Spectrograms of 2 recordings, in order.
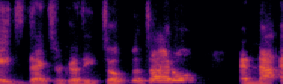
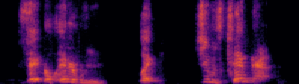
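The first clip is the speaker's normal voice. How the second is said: put-on very high-pitched, heated, protesting yell; 10 semitones higher than usual. Retelling Johnny yelling at the interviewer, imitating Johnny yelling. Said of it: "Johnny's like yelling at Mackenzie".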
